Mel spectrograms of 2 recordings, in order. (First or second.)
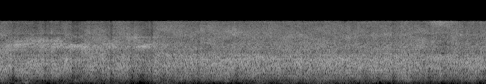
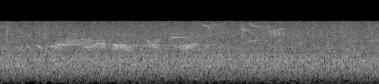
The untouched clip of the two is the second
